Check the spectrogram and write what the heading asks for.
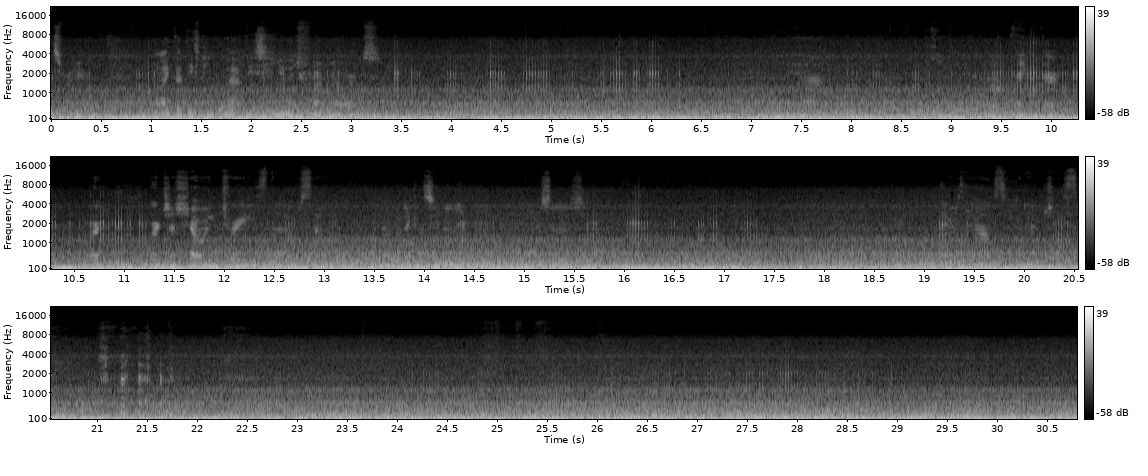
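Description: Steady low rumble of a car driving, with road and engine noise.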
